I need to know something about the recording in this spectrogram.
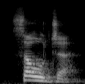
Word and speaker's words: soldier: 10 years soul soldier soldier it's a j sound I know it's a d but we say J Soldier and try to get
